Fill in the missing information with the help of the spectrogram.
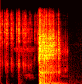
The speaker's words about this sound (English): we wanted that dice sound as we were recording. So we made some adjustments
